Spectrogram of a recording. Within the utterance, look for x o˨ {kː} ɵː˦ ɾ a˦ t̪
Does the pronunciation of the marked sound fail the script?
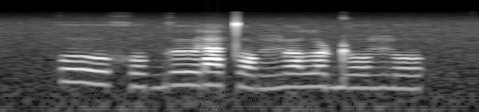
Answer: yes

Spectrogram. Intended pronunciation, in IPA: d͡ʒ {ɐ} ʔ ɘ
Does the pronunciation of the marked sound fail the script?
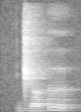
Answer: no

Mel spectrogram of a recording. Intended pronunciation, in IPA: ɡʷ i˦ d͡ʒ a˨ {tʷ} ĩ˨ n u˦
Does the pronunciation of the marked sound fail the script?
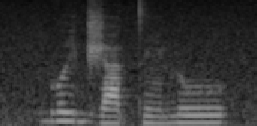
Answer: yes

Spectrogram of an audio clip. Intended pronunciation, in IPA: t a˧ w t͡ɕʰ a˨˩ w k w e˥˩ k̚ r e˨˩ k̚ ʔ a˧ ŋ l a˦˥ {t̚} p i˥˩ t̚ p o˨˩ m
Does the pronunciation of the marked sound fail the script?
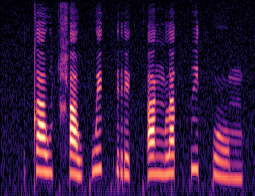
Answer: no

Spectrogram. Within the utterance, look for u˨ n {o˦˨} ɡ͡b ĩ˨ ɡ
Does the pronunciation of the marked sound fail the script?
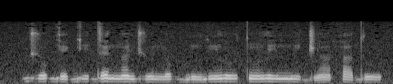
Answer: yes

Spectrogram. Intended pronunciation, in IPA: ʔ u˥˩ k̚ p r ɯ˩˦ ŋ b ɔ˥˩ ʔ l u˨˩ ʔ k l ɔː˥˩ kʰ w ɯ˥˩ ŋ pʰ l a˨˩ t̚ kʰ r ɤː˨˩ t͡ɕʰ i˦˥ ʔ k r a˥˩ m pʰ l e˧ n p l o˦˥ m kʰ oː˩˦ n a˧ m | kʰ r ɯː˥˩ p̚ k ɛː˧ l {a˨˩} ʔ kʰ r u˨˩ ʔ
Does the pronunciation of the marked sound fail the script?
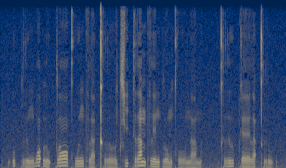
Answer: no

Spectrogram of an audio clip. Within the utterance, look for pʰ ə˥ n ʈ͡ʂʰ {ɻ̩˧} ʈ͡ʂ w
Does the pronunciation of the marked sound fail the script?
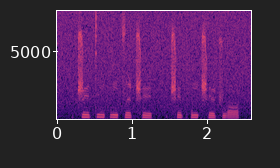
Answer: yes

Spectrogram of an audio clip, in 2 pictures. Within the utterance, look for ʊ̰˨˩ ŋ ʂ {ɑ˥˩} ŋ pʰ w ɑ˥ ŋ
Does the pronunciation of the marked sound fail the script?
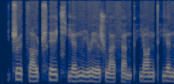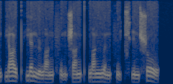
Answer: yes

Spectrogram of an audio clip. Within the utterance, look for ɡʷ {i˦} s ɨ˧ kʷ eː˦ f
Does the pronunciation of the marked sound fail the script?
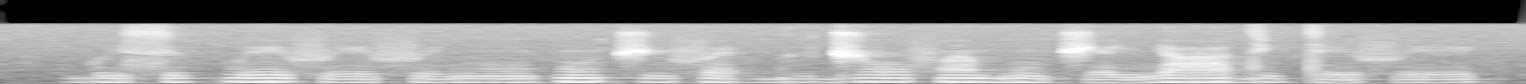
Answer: yes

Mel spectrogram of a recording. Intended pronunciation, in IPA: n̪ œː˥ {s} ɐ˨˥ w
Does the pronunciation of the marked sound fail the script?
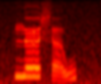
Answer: no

